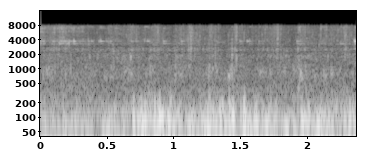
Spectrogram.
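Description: A German shepherd–border collie mix's paws splashing in a quick rhythm as it runs through shallow lake water, over a low rumble.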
